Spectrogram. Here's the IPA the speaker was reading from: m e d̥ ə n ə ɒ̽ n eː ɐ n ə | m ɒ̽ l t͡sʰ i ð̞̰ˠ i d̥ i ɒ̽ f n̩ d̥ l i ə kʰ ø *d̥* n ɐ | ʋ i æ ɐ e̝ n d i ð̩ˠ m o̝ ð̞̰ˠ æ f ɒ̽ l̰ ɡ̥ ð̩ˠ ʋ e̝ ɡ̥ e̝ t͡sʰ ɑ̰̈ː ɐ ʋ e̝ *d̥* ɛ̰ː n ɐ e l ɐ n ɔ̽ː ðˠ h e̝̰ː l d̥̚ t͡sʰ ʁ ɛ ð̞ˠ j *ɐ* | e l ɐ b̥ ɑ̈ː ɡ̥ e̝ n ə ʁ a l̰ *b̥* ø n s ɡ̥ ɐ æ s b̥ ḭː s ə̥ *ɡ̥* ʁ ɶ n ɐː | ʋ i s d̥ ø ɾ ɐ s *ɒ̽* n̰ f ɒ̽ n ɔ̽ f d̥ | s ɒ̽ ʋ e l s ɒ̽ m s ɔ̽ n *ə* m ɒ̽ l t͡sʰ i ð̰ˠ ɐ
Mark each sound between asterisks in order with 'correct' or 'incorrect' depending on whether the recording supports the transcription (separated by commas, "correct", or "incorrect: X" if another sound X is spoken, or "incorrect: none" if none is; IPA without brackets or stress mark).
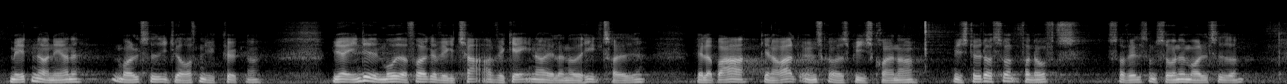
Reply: incorrect: ɡ̥, incorrect: ɡ̥, incorrect: ə, incorrect: d̥, correct, incorrect: ɔ̽, correct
